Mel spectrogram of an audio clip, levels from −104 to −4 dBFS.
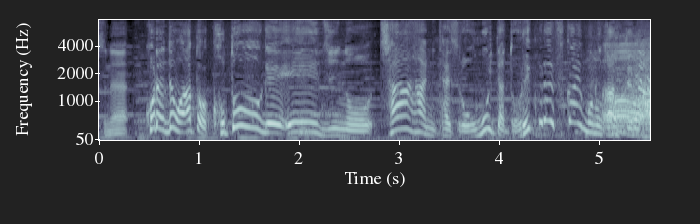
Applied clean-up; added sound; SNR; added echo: none; none; none; none.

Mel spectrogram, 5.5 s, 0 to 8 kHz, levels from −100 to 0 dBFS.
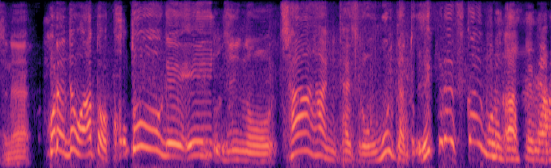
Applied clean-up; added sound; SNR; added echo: neural mask model Resemble Enhance denoiser.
